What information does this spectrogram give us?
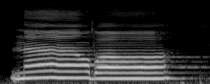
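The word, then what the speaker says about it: نارا: Cara bacanya ditebalkan, pangkal lidah dinaikkan. Nara. Kemudian apabila berhenti di sini, ro-nya ini adalah mad iwad karena ada baris tanwin fathah yang diwaqafkan. Maka cara bacanya baris tanwin fathah ini jadi 1 jadi fathah dan dipanjangkan 2 harokat.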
